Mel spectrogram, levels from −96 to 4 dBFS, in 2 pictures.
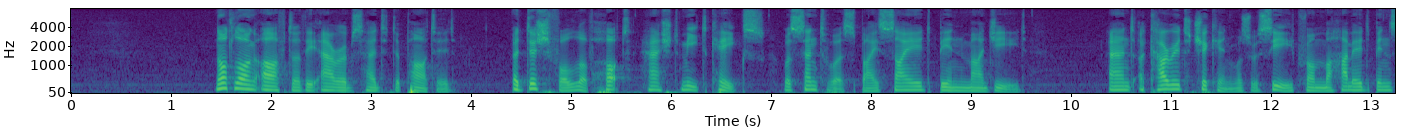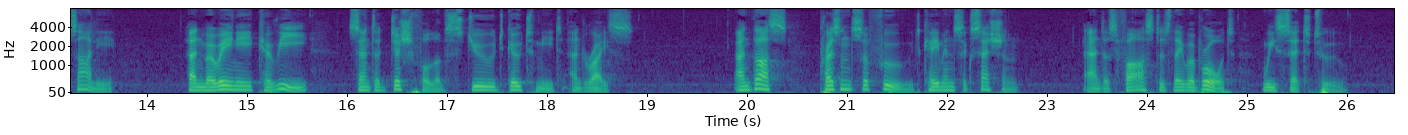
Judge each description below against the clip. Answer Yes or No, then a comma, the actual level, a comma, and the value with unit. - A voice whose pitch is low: Yes, low, 120 Hz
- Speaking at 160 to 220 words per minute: No, average, 140 wpm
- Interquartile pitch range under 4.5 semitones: No, average, 4.9 semitones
